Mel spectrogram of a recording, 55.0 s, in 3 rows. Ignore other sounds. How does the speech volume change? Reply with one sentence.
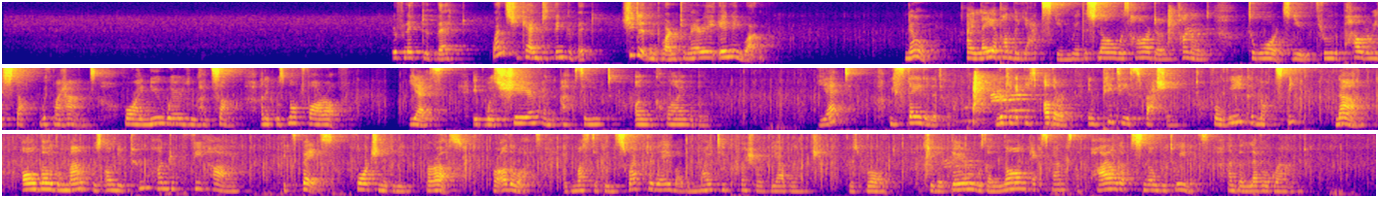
The volume of the speech stays about the same.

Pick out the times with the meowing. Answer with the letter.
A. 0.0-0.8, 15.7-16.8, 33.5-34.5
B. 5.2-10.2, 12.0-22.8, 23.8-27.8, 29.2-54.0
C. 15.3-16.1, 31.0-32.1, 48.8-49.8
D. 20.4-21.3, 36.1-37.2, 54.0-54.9
C.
